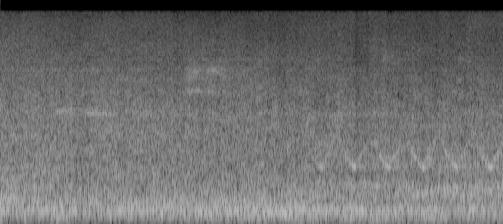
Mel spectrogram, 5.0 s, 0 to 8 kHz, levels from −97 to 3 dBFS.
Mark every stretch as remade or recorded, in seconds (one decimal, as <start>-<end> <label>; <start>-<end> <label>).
0.0-5.0 remade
